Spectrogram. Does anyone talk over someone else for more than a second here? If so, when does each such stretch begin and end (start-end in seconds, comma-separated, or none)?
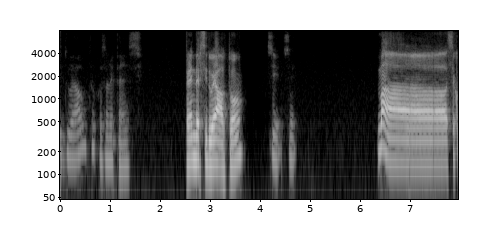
none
